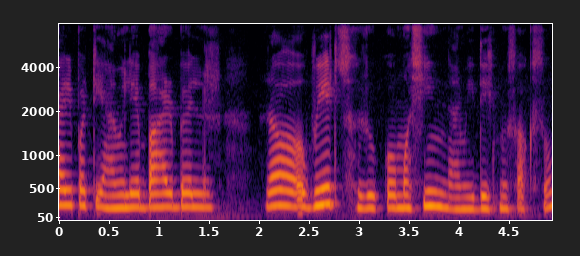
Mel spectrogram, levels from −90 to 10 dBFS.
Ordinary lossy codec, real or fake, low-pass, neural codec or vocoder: none; real; none; none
